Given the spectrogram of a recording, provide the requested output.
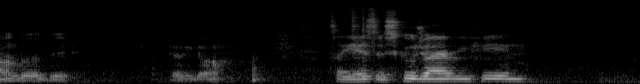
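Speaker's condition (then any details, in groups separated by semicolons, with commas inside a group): No condition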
